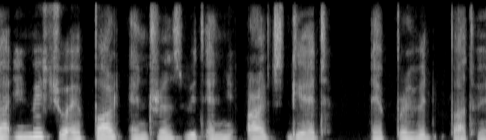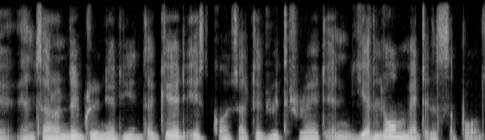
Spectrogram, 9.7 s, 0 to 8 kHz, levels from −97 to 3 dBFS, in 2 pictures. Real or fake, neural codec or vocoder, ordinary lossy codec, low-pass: fake; codec, 16 kHz, 8 kbps, FreqCodec, smaller model; none; none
